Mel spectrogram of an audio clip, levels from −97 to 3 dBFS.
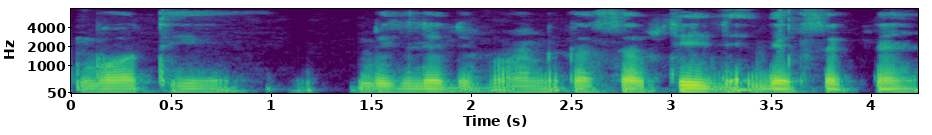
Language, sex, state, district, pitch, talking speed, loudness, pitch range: Hindi, male, Bihar, Araria, 95 Hz, 155 wpm, -17 LUFS, 95-115 Hz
